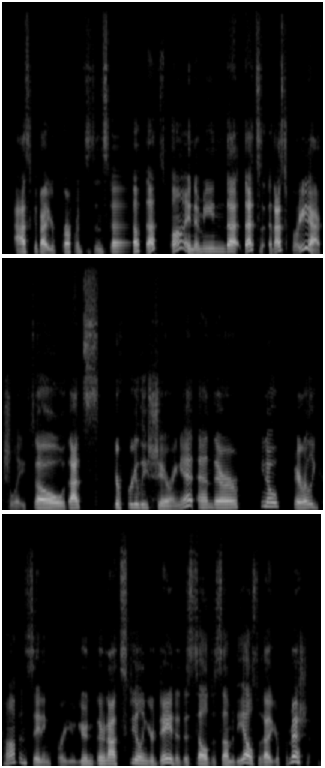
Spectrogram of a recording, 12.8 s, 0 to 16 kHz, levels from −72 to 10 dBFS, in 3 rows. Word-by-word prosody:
ask 175 0 +1
about 180 -4 +3
your 170 +1 -10
preferences 175 0 -5
and 175 0 -14
stuff, 190 +2 -1
that's - - +2
fine, 200 -4 0
I - - 0
mean, 195 +2 -7
that 210 0 +4
that's - - +4
that's - - +3
great 430 - -2
actually. - - -1
So, 180 -3 +4
that's 195 +1 +3 0.2
you're 210 - -1
freely 210 0 -3
sharing 155 -3 -4
it, 330 +8 +1
and 210 0 -3
they're, 205 +2 +4 0.2
you 285 - -13
know, 265 -1 0 0.2
fairly 200 +3 0
compensating 210 - -6
for 140 0 -14
you, 115 -2 -15
you're 180 +4 -5
they're 200 -1 0
not 195 -1 +4
stealing 210 -3 -2
your 175 - -5
data 220 0 +2
to 165 -1 -8
sell 180 +2 +1
to 160 - -18
somebody 170 +3 -3
else 210 -6 +4
without 155 -2 +1
your 165 - -15
permission. 305 +11 0
190 Hz, 200 wpm, -25 LUFS, 175-210 Hz, 0.2 s, that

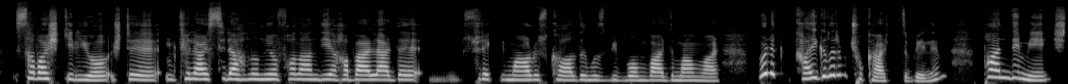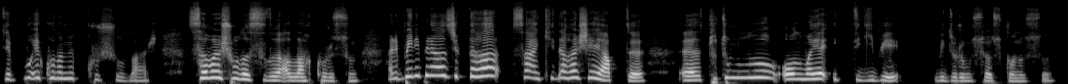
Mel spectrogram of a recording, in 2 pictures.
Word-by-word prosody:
savaş 275 -2 +2
geliyor, 205 -4 0
işte, 215 -3 -1
ülkeler 245 +3 +2
silahlanıyor 235 -1 +1
falan 235 0 0
diye 230 0 0
haberlerde 215 - +2 0.4
sürekli 235 -2 -6
maruz 210 0 0
kaldığımız 200 -2 -3
bir 195 -2 -8
bombardıman 190 -1 -1
var. 170 0 -2 0.4
Böyle - - +5 0.2
kaygılarım 375 +11 +1
çok 255 - -6
arttı 165 -2 -3
benim. 160 +9 -4 0.4
Pandemi, 300 - +2
işte, 240 +2 -7
bu 295 -2 -4
ekonomik 275 -1 -3
koşullar, 170 -6 -12 0.3
savaş 295 0 +4
olasılığı 215 -7 +2
Allah 175 -1 +1
korusun. 165 -1 -8 0.3
Hani, 275 +4 -6
beni 380 +3 +1
birazcık 410 -3 +1
daha 370 +1 +6 0.2
sanki 295 -3 -4
daha 310 +1 +2
şey 300 +1 0
yaptı, 185 -6 +3 0.4
eee, 195 +1 +4
tutumlu 315 +5 0
olmaya 245 +1 +6
itti 210 -3 -11
gibi 180 -2 -3 0.4
bir 175 -1 -8
durum 160 -1 -6
söz 160 -2 -6
konusu. 145 - -10
220 Hz, 125 wpm, -21 LUFS, 190-275 Hz, 0.4 s, daha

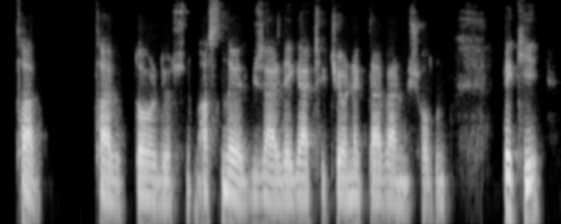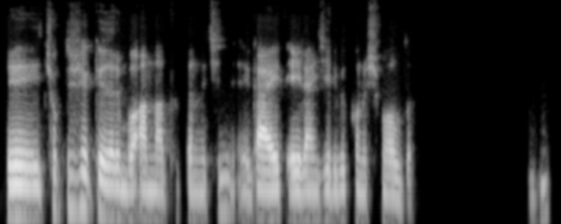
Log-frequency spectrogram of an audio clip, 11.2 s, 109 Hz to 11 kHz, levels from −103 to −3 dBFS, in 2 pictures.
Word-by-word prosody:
Tabii, - - +3 0.5
tabii. 90 -3 +3 0.2
Doğru 95 -2 +2
diyorsun. 90 0 -6
Aslında, 105 - 0
evet, 90 -2 +2
güzel 95 -2 0
ve 95 -1 +1
gerçekçi 95 +1 0
örnekler 95 0 -1
vermiş 85 -2 -3
oldun. 90 +1 -7 0.5
Peki, 135 -4 +4 0.3
eee, 120 -1 +5
çok 155 - -8
teşekkür 150 -1 -1
ederim 115 -2 +1
bu 110 - +3
anlattıkların 105 -1 -4
için. 140 +7 -12
Eee, - - -9
gayet 110 +1 +6
eğlenceli 110 0 -1
bir 110 - -4
konuşma 105 -2 -8
oldu. 95 -3 -4 1.2
Hı - - -21
hı. - - -17
105 Hz, 150 wpm, -23 LUFS, 95-110 Hz, 1.2 s, gayet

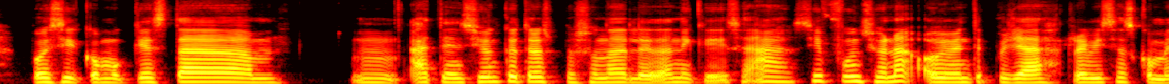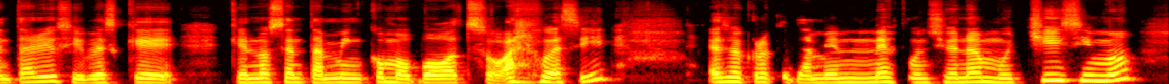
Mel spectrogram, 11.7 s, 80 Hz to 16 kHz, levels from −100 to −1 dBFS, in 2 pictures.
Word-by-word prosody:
pues, 185 0 0
sí, 190 - -1
como 175 -2 -3
que 190 - -5
esta, 195 0 +4 0.5
mm, 175 -2 -6
atención 190 +2 -2
que 220 - +2
otras 205 -1 -1
personas 180 0 -3
le 160 - +1
dan 180 +1 -1
y - - -4
que - - -6
dice: - - -7
"Ah, 205 -2 -1
sí 235 +3 -4
funciona", 220 0 0
obviamente, 185 -1 0
pues, 180 - -7
ya 170 0 +3
revisas 180 +1 -1
comentarios, 185 +6 -1
y - - +1
ves 170 +1 0
que 175 -2 +1 0.2
que 170 - -1
no 180 +1 +2
sean 180 0 0
también 175 +1 +1
como 175 -3 +1
bots 165 0 +3
o - - +3
algo 190 +1 +3
así. 205 - -1 0.5
Eso 200 +1 +2
creo 190 -1 0
que - - -6
también 175 +3 -1
me 195 0 +3
funciona 185 +2 -1
muchísimo 250 - +3
185 Hz, 215 wpm, -24 LUFS, 175-200 Hz, 0.5 s, esta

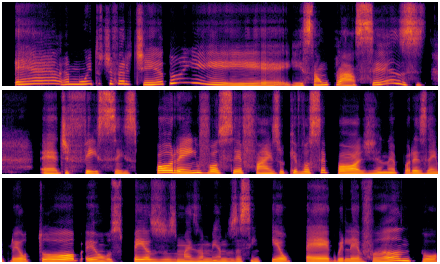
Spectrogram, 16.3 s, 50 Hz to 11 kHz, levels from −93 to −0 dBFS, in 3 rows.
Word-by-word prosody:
É, 305 - +2 0.6
é - - -1
muito 335 +4 -1
divertido 335 -6 -1 0.5
e 230 - -1
e 205 0 -6
são 220 +4 0
classes, 255 - -1 0.6
eh, 190 -2 0
difíceis, 215 -3 -3 0.2
porém 260 -2 +8
você 235 -1 +2
faz 205 -2 -2
o 225 - -2
que 230 +1 -3
você 230 +7 -1
pode, 175 -6 +4
né. 155 -1 -1
Por - - -5
exemplo, 175 +1 -3
eu 190 +2 0
tô 220 +3 +6
eu 220 -3 0
os 210 0 -8
pesos, 200 -2 -1
mais 200 -1 -4
ou 200 - -4
menos 185 -1 -6
assim, 190 +1 -5 0.2
que - - -3
eu 190 0 0 0.2
pego 180 0 +1
e - - -2
levanto, 170 - -1
215 Hz, 125 wpm, -23 LUFS, 190-245 Hz, 0.6 s, porém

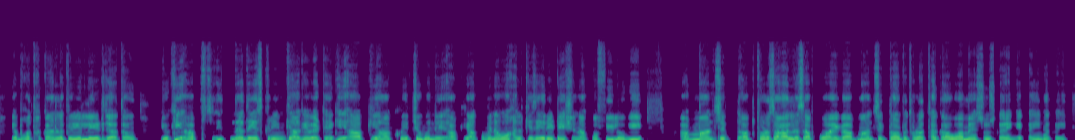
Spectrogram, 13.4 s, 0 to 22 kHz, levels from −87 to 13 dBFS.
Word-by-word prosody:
या 175 - 0
बहुत 170 +3 -3
थकान 160 +3 -3
लग 145 -3 +1
रही 150 - +5
है, - - +4
लेट 140 0 +5
जाता 125 -1 0
हूँ। 130 +1 -3 0.3
क्योंकि 230 +6 +1
आप 210 +1 -1 0.3
इतना 160 +8 -1
देर 215 +1 +3
स्क्रीन 180 -3 -3
के 195 - -1
आगे 175 0 0
बैठे 155 -1 -1
हैं 195 - -4
कि 220 0 -2
आपकी 150 +7 -1
आँखे 160 +2 -2
चुभने 155 +2 0
आपकी 140 0 -4
आँखों 170 0 -4
में 200 - -1
ना 240 - +2
वो 250 -1 +4
हल्की-सी 210 +3 -1
इरिटेशन 170 -3 0
आपको 155 +2 -5
फ़ील 145 -2 -2
होगी। 135 +1 +2 0.5
अब 155 +2 -1
मानसिक 155 +4 +1 0.2
अब 150 0 +1
थोड़ा-सा 175 +2 +3
आलस 155 +4 +3
आपको 155 +1 +1
आएगा, 145 0 +3
आप 150 - -2
मानसिक 135 +5 -2
तौर 150 -2 +4
पे 165 - -2
थोड़ा 160 +2 +2
थका 140 +1 0
हुआ 150 +2 +6
महसूस 135 0 0
करेंगे 130 +2 -1
कहीं 130 -2 -3
न 125 0 -2
कहीं। 135 +2 -9
155 Hz, 230 wpm, -24 LUFS, 140-175 Hz, 0.5 s, हुआ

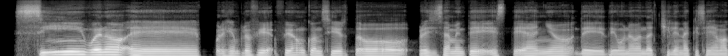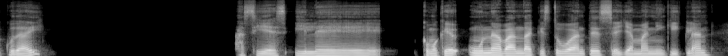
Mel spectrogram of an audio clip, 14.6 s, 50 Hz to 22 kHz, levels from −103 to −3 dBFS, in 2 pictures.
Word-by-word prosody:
Sí, 185 +5 +5
bueno, 175 0 +6
eh, 130 -1 +2
por - - -5
ejemplo, 140 +3 -2
fui 155 +2 -1
fui 150 - 0
a 150 - -1
un 155 0 -3
concierto 135 -3 0
precisamente 125 +1 -1
este 120 0 -3
año 125 +2 -1
de 110 -3 -3
de 115 - -4
una 115 +1 -3
banda 120 0 -2
chilena 115 +1 -5
que - - -10
se 110 - -7
llama 115 +1 -2
Kudai. 115 +2 -2 1.9
Así 120 -1 -5
es, 115 0 -4
y 125 -1 -3
le 115 -2 -2 0.4
como 125 0 -2
que 125 +1 0
una 150 0 +3
banda 140 0 +3
que 140 - -10
estuvo 130 +1 -1
antes 135 +3 -1
se 125 -4 -3
llama 120 0 -1
Nikki 120 -1 -4
Clan. 150 +2 -3
130 Hz, 150 wpm, -22 LUFS, 120-140 Hz, 1.9 s, bueno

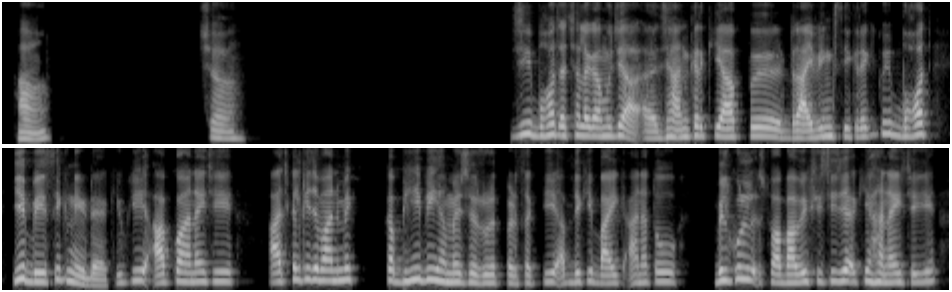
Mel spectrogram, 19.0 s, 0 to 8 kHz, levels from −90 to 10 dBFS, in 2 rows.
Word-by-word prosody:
हाँ। 135 +1 -2 1.5
अच्छा। 140 -4 -6 2.7
जी, 225 +6 0
बहुत 195 +2 +1
अच्छा 195 +2 0
लगा 190 -1 +4
मुझे 190 +2 +1
अ - - +5
अ, 140 -1 -2
जानकर 170 +5 0
कि 190 0 -2
आप 175 0 +1
ड्राइविंग 165 -1 +2
सीख 180 -1 -6
रहे 180 +1 -1
हैं 210 +4 -12
क्योंकि 240 -3 -2
बहुत 215 +5 +2 0.3
ये 250 +2 +5
बेसिक 195 +4 +1
नीड 150 -11 0
है 115 -2 -2
क्योंकि 175 - -6
आपको 180 +4 +2
आना 195 0 +2
ही 200 - 0
चाहिए, 200 0 -3 0.4
आजकल 200 +5 +1
के 245 +1 -2
ज़माने 220 -2 +4
में 235 +1 +2 0.4
कभी 220 +2 +2
भी 235 +1 +2
हमें 190 -2 +2
ज़रूरत 170 -1 -2
पड़ 165 -1 -1
सकती 170 +3 -7
है। - - +1
अब - - -4
देखिए 190 +1 -2
बाइक 165 -1 0
आना 180 +1 -3
तो 195 +2 -3 0.5
बिल्कुल 225 +1 +2
स्वाभाविक-सी 185 +2 +2
चीज़ 205 +3 -1
है 185 - +4
कि 210 +3 -2
आना 185 -2 +2
ही 185 +1 +1
चाहिए 185 +4 -5
185 Hz, 160 wpm, -22 LUFS, 170-205 Hz, 2.7 s, अ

